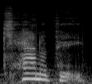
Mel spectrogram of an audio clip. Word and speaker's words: Kanopy: They have something called Canopy. That's spelled with a K. Kanopy.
